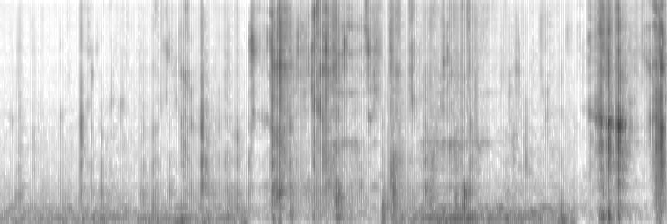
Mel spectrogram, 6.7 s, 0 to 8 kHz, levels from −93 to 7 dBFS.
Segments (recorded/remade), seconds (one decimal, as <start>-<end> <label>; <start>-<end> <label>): 0.0-6.7 remade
